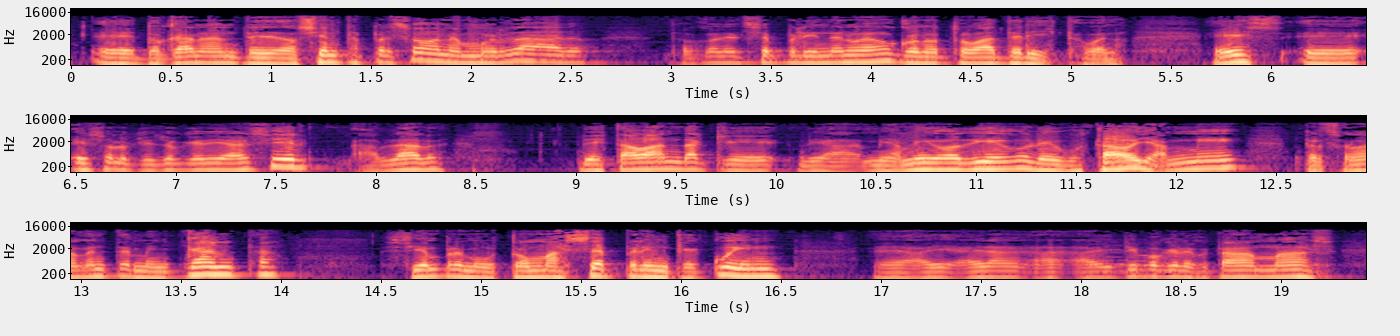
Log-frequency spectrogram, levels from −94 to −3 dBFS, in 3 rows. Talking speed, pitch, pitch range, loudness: 175 wpm, 140 Hz, 120-150 Hz, -17 LUFS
